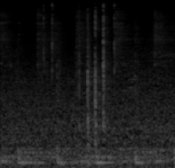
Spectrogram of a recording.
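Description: A quick run of about five computer keyboard keystrokes, a little after a second in, over faint background music.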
